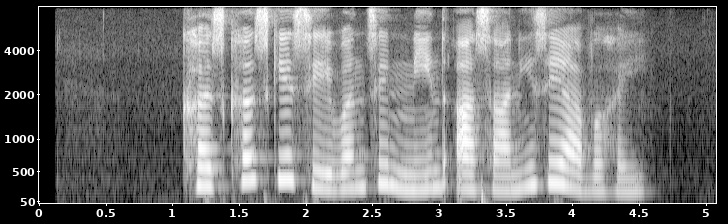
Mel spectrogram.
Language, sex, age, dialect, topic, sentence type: Magahi, female, 18-24, Southern, agriculture, statement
